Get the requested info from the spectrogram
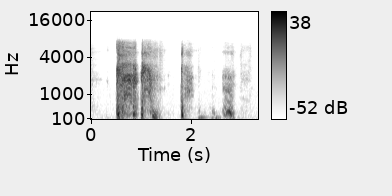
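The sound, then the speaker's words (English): A person with a croaky voice gives two harsh, loud coughs in quick succession, followed by a shorter cough and a softer throat-clearing rasp, with no talking. “As you can hear, my voice here is quite croaky, and I keep coughing from time to time”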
